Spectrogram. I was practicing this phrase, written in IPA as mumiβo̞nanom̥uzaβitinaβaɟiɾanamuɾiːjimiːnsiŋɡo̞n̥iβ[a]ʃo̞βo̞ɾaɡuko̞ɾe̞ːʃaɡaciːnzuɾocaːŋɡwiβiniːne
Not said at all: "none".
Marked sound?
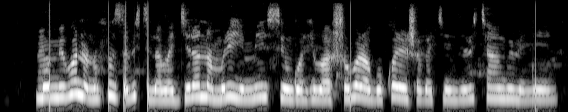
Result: a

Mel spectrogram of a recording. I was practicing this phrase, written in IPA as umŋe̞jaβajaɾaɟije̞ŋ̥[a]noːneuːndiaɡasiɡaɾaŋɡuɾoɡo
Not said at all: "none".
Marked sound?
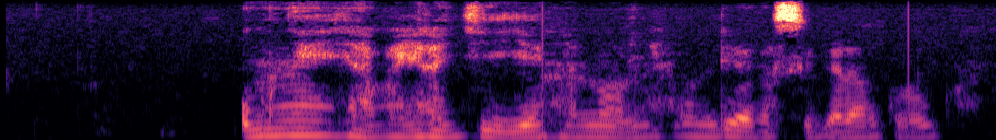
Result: a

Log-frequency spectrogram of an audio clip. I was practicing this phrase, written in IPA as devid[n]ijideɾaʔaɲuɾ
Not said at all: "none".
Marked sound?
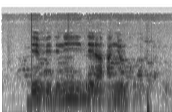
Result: n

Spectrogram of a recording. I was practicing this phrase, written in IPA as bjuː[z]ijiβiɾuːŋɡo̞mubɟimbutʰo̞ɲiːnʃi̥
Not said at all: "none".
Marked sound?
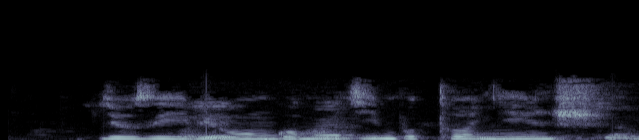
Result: z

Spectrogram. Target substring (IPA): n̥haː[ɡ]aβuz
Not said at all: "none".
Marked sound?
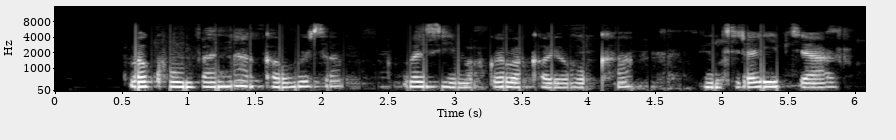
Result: k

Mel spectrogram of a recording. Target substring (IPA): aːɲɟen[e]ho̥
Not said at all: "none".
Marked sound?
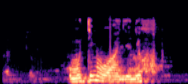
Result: i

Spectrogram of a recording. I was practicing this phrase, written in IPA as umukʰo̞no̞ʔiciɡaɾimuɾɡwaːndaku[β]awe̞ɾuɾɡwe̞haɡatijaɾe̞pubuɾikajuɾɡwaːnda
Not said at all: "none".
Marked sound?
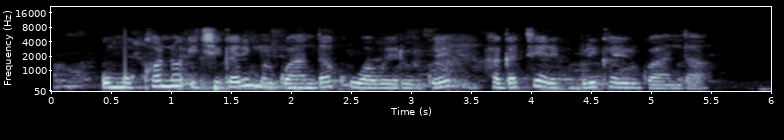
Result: w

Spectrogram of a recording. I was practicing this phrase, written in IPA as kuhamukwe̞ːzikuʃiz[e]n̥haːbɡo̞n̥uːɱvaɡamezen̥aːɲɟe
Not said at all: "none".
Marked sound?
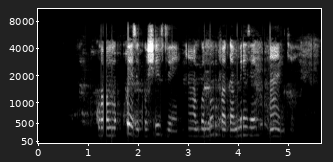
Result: e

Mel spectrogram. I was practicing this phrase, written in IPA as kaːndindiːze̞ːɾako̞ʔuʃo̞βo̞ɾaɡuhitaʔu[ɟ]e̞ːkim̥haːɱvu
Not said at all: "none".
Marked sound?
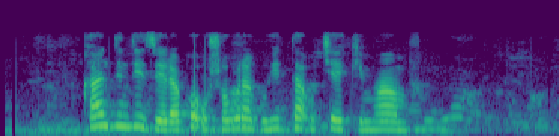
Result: c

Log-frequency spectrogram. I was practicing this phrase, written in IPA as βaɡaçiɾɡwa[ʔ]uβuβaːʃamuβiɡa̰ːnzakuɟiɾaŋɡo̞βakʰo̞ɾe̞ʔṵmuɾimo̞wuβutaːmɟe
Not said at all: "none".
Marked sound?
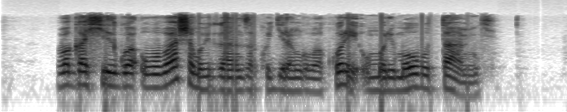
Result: ʔ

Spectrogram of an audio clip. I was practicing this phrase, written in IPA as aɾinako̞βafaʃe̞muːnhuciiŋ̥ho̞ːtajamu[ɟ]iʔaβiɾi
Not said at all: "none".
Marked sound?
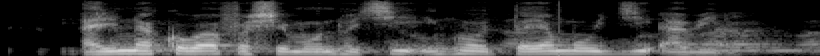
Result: ɟ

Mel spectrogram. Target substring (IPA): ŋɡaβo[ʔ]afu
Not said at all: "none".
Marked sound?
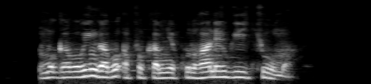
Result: ʔ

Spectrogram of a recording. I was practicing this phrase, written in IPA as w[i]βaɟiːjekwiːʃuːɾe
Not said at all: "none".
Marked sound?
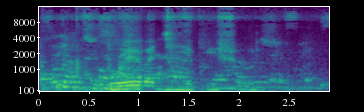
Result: e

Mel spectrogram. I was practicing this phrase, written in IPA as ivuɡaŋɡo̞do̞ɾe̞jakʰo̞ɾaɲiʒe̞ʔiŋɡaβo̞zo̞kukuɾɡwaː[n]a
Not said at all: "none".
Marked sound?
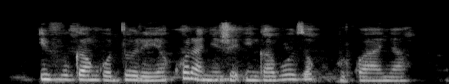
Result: ɲ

